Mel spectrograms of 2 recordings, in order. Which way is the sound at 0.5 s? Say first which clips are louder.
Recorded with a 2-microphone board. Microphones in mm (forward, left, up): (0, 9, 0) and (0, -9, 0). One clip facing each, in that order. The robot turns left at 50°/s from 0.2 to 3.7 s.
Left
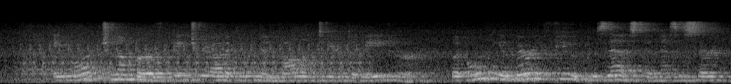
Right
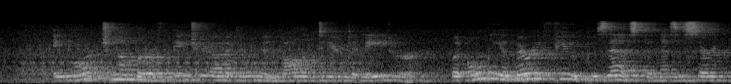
Left 1 dB; 10° right (ahead or behind).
